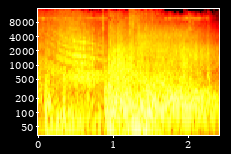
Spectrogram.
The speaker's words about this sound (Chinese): 我从这里听到枪声、炮声不断。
